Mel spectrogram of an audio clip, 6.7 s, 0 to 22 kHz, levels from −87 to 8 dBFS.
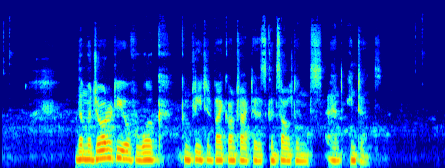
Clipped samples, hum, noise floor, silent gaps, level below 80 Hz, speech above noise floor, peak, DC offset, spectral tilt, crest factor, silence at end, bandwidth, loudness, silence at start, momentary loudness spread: under 0.1%; none; -65 dBFS; none; -56 dBFS; 45 dB; -4 dBFS; under 0.1%; -7 dB/octave; 18 dB; 1.15 s; 12.5 kHz; -21 LUFS; 0.65 s; 12 LU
